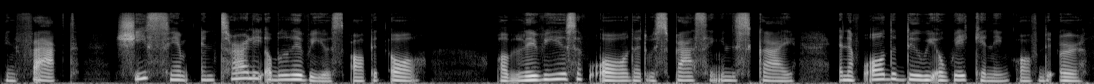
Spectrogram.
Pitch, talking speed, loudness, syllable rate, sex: 195 Hz, 140 wpm, -19 LUFS, 4.5 syllables/s, female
